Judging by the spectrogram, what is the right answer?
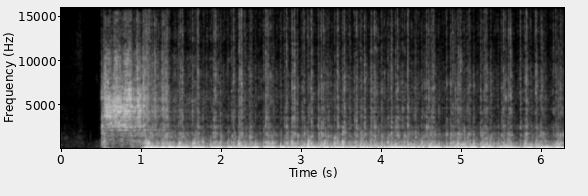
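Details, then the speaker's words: V8: fires into a loud, lumpy, uneven burble that stumbles when revved; lean spot as the mechanical fuel pump can't keep the float bowl full and it runs out of pump shot, electric pump planned. "so you're gonna start to rev it empties a ball and it started if you can hear the lean spot where she's running out of pump shot"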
